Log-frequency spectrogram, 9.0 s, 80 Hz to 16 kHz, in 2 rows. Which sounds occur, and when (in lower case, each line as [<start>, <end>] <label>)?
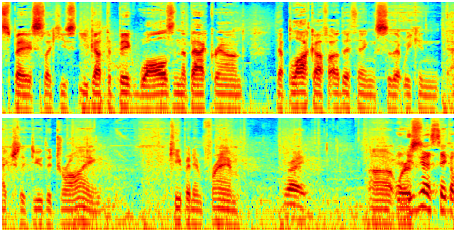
[0.00, 2.41] man speaking
[0.00, 9.04] conversation
[0.00, 9.04] video game sound
[0.45, 0.53] tick
[0.86, 1.15] sound effect
[2.14, 2.68] surface contact
[2.35, 2.67] breathing
[2.73, 4.22] man speaking
[2.99, 3.07] clicking
[3.81, 4.20] sound effect
[4.16, 4.26] clicking
[4.35, 4.87] sound effect
[4.44, 5.55] man speaking
[5.07, 5.48] sound effect
[5.40, 5.51] clicking
[5.76, 6.19] sound effect
[6.17, 6.84] man speaking
[6.52, 6.94] sound effect
[7.21, 7.64] sound effect
[7.29, 7.54] man speaking
[7.70, 7.85] clicking
[8.07, 8.56] sound effect
[8.10, 9.04] man speaking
